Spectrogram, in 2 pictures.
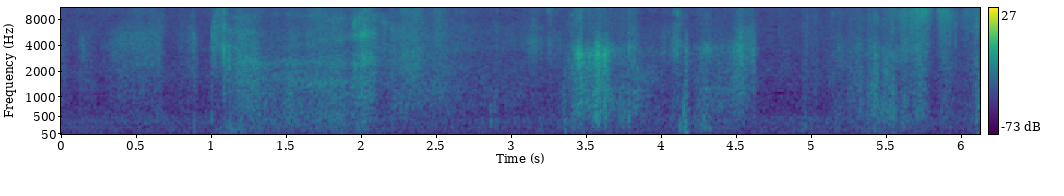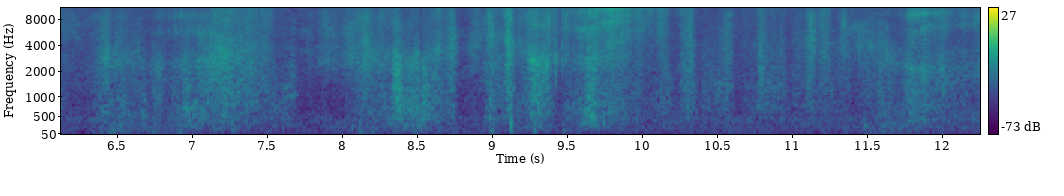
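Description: A wet wipe rubbed over the ear of a binaural microphone: close, irregular rustling and swishing strokes, repeated many times.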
